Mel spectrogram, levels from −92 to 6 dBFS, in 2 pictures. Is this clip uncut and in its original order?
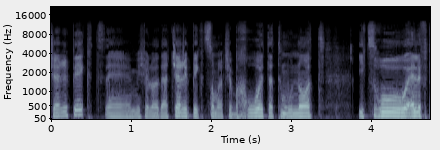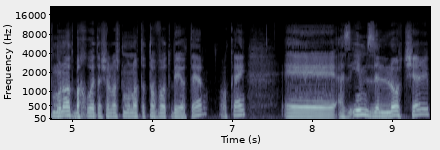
yes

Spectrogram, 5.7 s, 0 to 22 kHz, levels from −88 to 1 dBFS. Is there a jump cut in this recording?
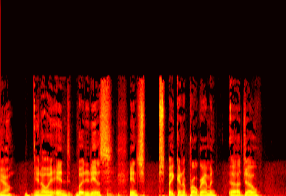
no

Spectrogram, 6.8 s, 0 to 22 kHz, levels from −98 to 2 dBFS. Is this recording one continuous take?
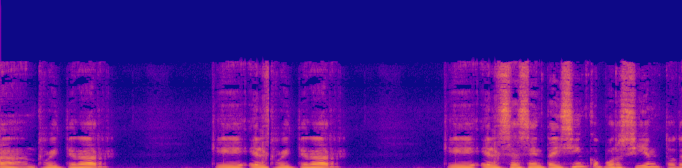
no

